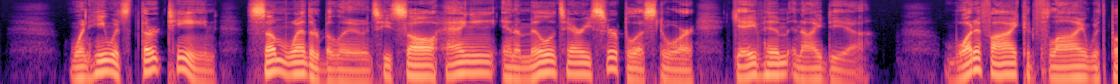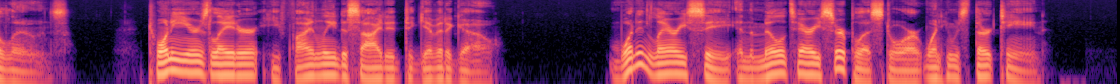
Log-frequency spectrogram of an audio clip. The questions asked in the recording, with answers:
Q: What did Larry see in the military surplus store when he was 13?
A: He saw some weather balloons hanging in a military surplus store when he was 13.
